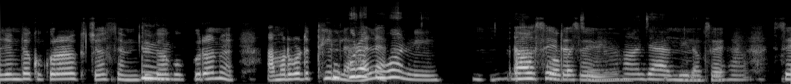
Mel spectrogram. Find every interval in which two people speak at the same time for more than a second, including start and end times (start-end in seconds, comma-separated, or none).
5.2-7.2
